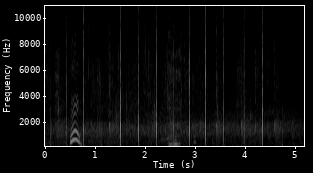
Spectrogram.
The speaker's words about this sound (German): Lass uns mal denen Applaus geben.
